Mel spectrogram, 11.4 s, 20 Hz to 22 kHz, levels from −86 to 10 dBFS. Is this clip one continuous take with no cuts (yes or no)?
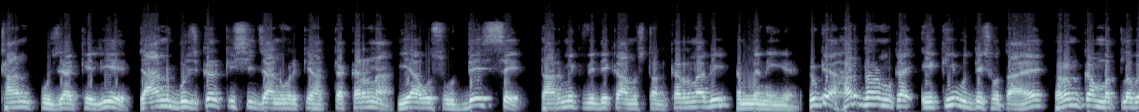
yes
